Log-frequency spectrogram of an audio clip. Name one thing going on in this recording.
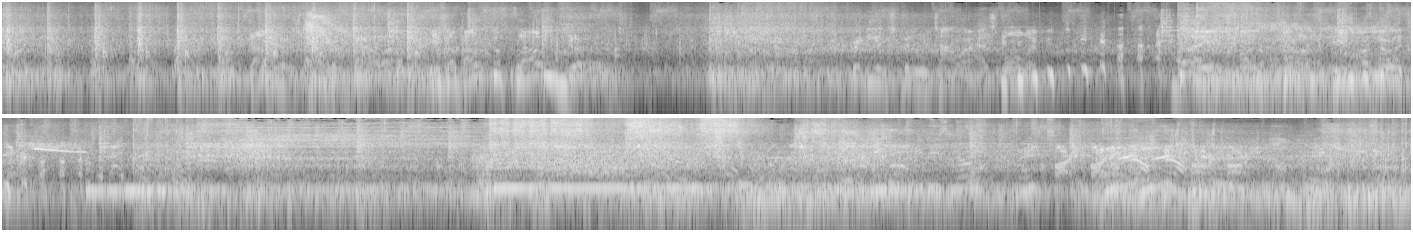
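Magic spells crackle and whoosh in a battle.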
